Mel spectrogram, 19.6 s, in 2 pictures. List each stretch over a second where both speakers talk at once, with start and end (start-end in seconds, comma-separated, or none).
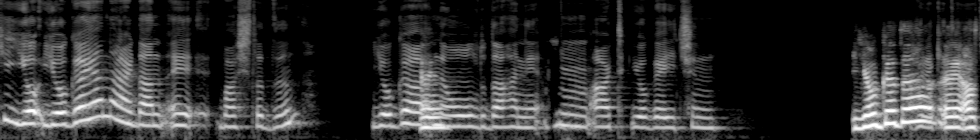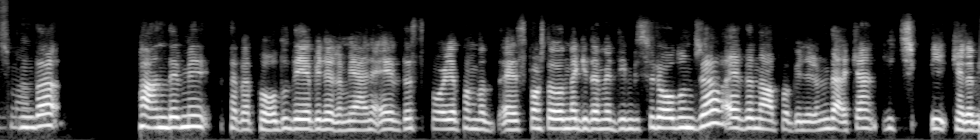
9.1-10.4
